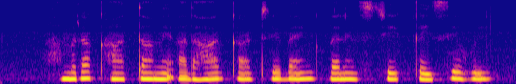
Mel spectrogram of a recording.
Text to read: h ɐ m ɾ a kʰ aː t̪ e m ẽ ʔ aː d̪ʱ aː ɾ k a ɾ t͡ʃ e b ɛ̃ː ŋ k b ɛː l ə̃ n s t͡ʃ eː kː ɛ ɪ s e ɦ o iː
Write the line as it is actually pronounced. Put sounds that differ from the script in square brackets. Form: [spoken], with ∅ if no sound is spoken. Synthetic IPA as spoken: h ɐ m ɾ a kʰ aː t̪ [a] m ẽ ʔ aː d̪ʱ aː ɾ k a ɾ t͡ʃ e b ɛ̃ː ŋ k b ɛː l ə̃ n s t͡ʃ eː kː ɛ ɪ s e ɦ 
